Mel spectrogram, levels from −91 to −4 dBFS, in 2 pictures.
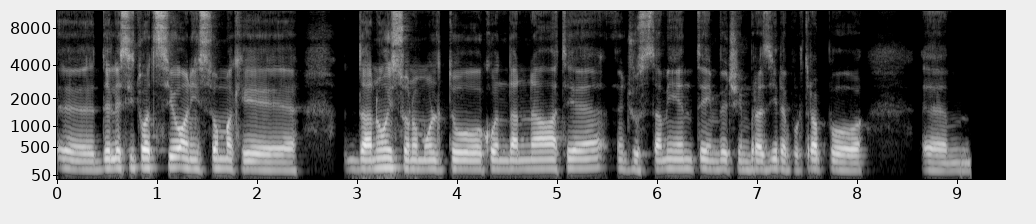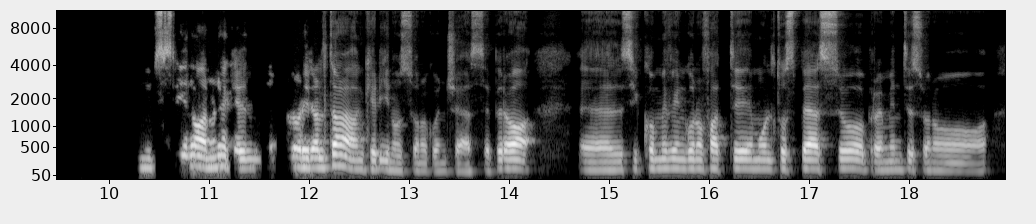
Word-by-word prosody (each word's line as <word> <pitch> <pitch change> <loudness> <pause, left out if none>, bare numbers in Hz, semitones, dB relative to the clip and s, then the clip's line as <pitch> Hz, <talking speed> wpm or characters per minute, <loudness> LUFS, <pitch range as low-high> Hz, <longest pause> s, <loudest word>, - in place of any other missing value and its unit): ehm, 130 -4 -1
delle 145 +3 +1
situazioni 150 0 +3
insomma 140 +2 0
che 120 -3 -1 0.4
da 135 +1 +3
noi 150 +2 +3
sono 140 -3 0
molto 130 0 0
condannate, 140 +2 0 0.2
giustamente, 135 +3 -3
invece 130 -1 -5
in 125 - -9
Brasile 130 +2 -2
purtroppo 120 -1 -1 0.5
ehm 115 -1 -5 1.3
Sì, 175 - 0
no, 170 -1 +8
non 155 +3 +1
è - - +2
che - - -4
allora 150 - +1
in - - +6
realtà 155 +4 +6
anche 130 0 -2
lì 130 0 -5
non 115 -2 -8
sono 110 0 -9
concesse, 105 -2 -8
però, 140 - +4 0.5
ehm, 120 0 -4
siccome 135 +3 -4
vengono 140 -1 -1
fatte 140 +1 0
molto 135 0 -4
spesso, 135 0 +2
probabilmente 125 +1 -6
sono 110 -2 -7
135 Hz, 120 wpm, -23 LUFS, 125-140 Hz, 1.3 s, no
